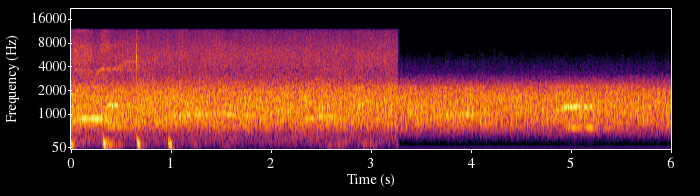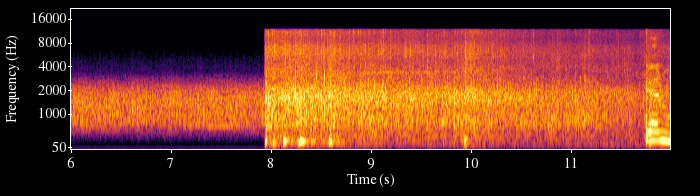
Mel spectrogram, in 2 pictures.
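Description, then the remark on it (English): An enthusiastic round of applause from a large audience, loud and steady for about twelve seconds, with the clapping sounding muffled and duller through the middle before returning bright and full. “why don't you join me in giving Lynn a big, rowdy round of applause?”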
